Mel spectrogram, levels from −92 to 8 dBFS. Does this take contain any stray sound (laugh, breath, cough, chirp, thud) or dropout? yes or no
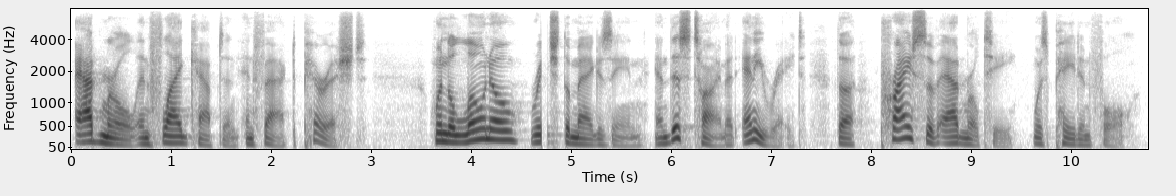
yes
